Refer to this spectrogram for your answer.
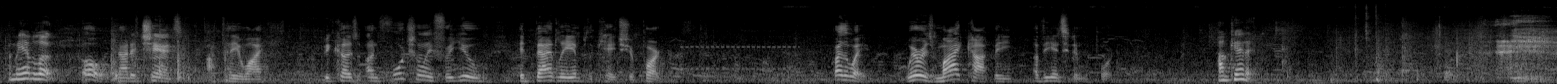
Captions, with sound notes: Let me have a look. Oh, not a chance. I'll tell you why, because unfortunately for you, it badly implicates your partner. By the way, where is my copy of the incident report? I'll get it. (clears throat)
